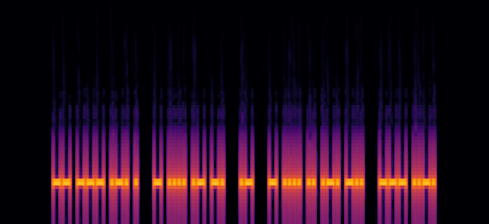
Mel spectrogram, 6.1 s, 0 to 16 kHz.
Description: Morse code, heard as a keyed tone, about 40 wpm, 700 Hz. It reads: MORE THAN A THIRD OF
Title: Sets of 5 Words Encore2 40wpm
